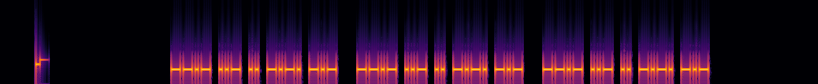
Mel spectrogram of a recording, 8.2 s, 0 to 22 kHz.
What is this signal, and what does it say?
Morse code, heard as a keyed tone, about 40 wpm, 700 Hz. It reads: QUICK QUICK QUICK
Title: Top 500 Words Repeated 40wpm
